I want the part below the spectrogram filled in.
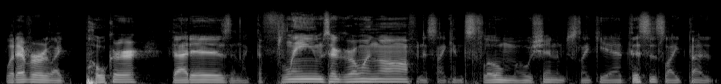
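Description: A man co-hosting a casual film discussion podcast, talking in a halting way with many fillers and restarts. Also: lowish voice, fairly even intonation, bright, forceful tone, smooth, no echo, studio quality. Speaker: podcast co-host.

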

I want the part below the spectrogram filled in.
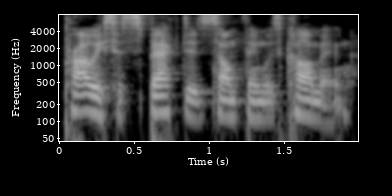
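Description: A man in a casual movie discussion, lively, recounting scenes in close detail and arguing his points. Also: medium pitch, fairly quick.

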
